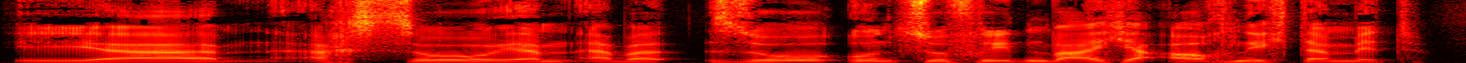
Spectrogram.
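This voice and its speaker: A man's voice: medium pitch, expressive, unhurried, dry recording, studio quality, voice pushed up, natural voice. A man voicing a flustered, stammering male concert pianist in a children's story. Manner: hesitant, stammering.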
